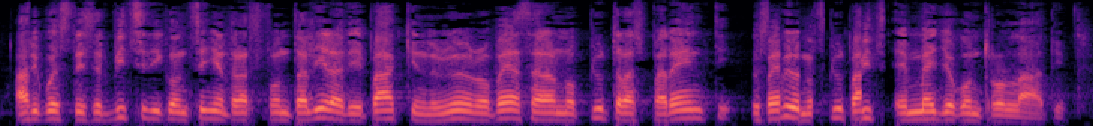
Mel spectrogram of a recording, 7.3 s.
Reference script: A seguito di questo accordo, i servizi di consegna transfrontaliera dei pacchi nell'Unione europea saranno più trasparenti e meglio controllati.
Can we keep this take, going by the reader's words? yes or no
no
